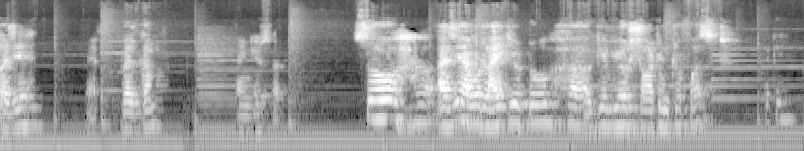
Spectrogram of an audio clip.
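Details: Adult male speaker; typical speech.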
